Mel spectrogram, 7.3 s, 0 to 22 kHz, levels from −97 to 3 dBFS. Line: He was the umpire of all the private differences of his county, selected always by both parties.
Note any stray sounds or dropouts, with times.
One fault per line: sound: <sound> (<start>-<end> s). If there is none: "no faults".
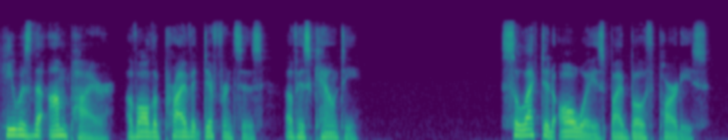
no faults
